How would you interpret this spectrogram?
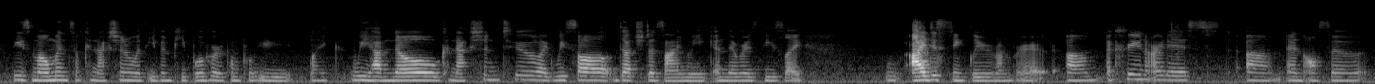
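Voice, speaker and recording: A young American woman, an art student, talking casually and relaxed, with lots of fillers. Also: on the low side. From United States. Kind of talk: casual conversation. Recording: dull lo-fi recording with faint noise.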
